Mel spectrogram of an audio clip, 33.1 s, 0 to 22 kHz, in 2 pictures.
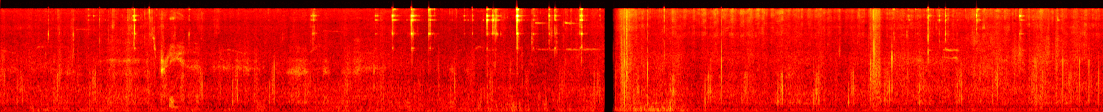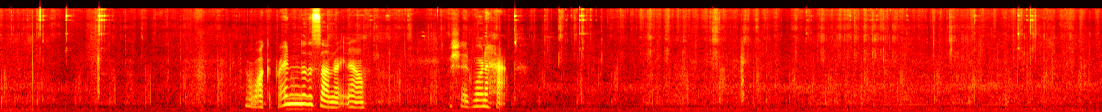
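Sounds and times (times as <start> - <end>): footsteps on asphalt: 0.0 - 33.0.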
